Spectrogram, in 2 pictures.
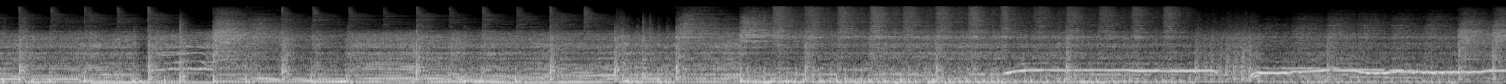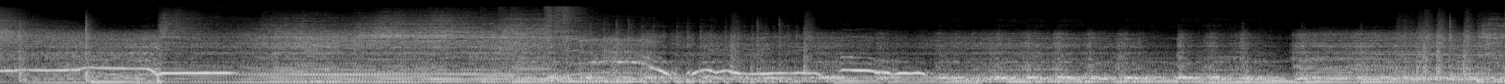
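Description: A heavy metal band playing live on an amplified stage: distorted electric guitars, bass and a drum kit. A single wavering lead melody rises above the band in the middle of the passage and again a little later.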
